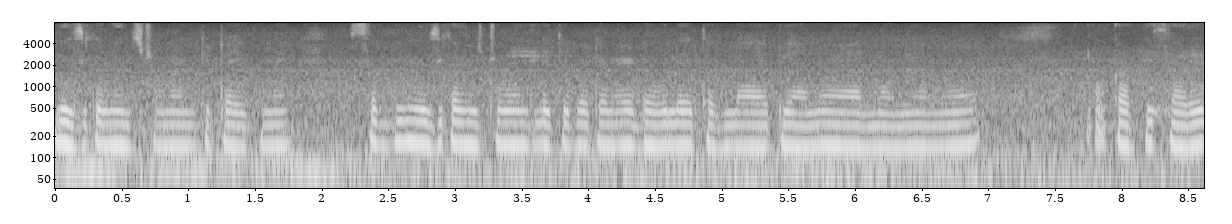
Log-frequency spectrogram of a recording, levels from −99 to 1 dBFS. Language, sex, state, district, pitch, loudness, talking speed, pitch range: Hindi, female, Chhattisgarh, Korba, 150 Hz, -16 LUFS, 160 wpm, 145-150 Hz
